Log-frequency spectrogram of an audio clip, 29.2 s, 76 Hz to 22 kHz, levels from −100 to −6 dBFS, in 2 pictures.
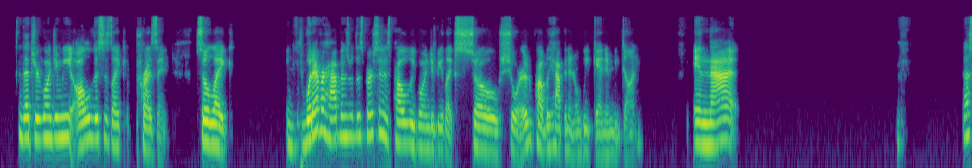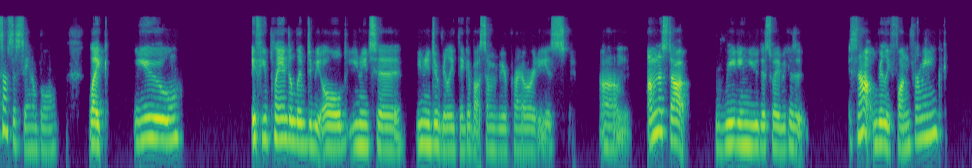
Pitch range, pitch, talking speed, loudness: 150-205 Hz, 170 Hz, 165 wpm, -23 LUFS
